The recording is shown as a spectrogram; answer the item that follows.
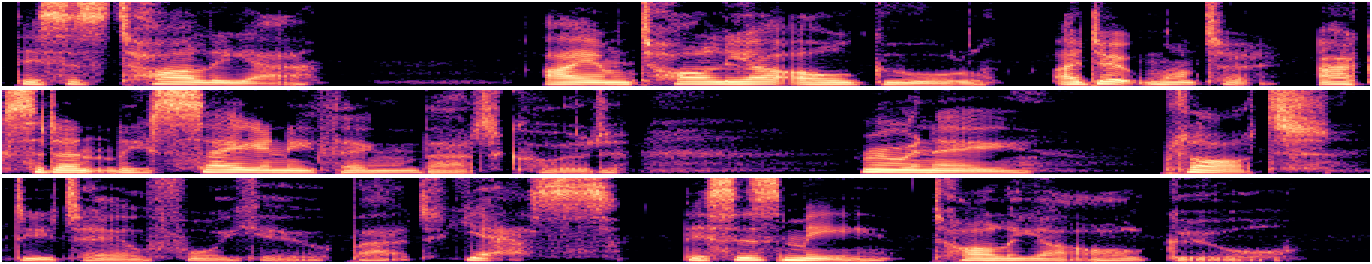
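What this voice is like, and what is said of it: Higher-pitched sassy British-accented Talia al Ghul. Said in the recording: “It's honestly not too different from my speaking voice ... it is like a little bit higher than my own speaking voice, and I have a British accent. ... So she's very sassy”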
